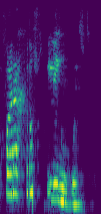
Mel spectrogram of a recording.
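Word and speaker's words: Fåhræus–Lindqvist: Esta que ven acá es una B corta, pero se pronuncia como una O. Así que, efecto Farageus-Lindquist.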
